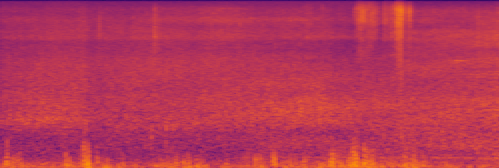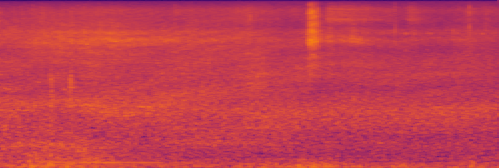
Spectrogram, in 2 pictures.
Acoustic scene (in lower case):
residential area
